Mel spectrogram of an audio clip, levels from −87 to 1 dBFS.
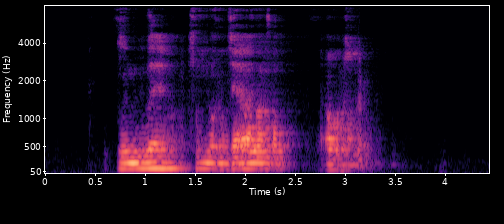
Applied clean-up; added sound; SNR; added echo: neural mask model DeepFilterNet 3.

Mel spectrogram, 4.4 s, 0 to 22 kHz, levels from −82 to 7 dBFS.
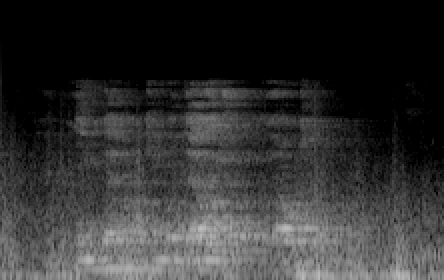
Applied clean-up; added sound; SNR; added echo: none; Thunder / Rain; 4 dB; reverberation time 1.9 s.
